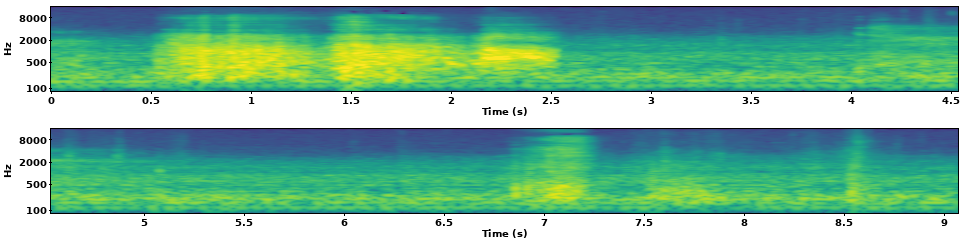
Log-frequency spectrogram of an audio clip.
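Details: Three forceful, breathy sneezes in quick succession, then a softer one later, against quiet outdoor background noise; more sneezing.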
